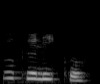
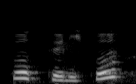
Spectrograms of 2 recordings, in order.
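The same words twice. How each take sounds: First: Said in the usual way. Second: Coquelicot as co... quelicot, raised pitch; first syllable isolated. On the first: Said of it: "moi, je vous propose". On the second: Shown as a demonstration. Teacher comparing first syllables, Coquelicot split after co. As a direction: set off the co of Coquelicot with a pause. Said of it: "commencent par la syllabe co".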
